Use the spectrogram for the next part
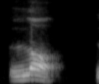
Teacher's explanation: দেখেন, ল আপনি যখন ল উচ্চারণ করবেন, এই যে দেখেন ল, ল উচ্চারণ করার সময় জিহ্বার উপরের থেকে দ্রুত গতিতে নিচের দিকে ধাবিত হয় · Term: পার্ষিক বর্ণ, পার্শ্বিক ধ্বনি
